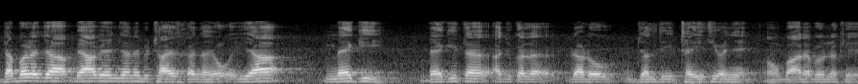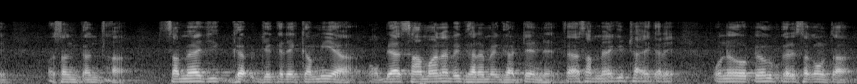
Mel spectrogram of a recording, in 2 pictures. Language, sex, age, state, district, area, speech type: Sindhi, male, 60+, Madhya Pradesh, Katni, rural, spontaneous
